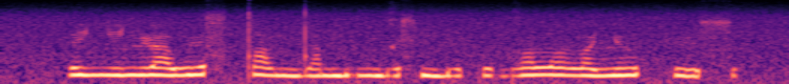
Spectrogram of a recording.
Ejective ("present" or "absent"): absent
